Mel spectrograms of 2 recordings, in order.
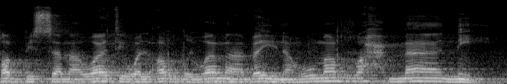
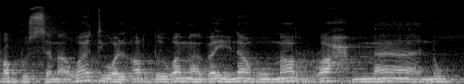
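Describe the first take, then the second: First: The word endings carry an i vowel. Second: The word endings carry a u vowel. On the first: "ini membacanya dengan kasrah" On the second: "dengan mendhammahkan Rabbi menjadi Rabbu"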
